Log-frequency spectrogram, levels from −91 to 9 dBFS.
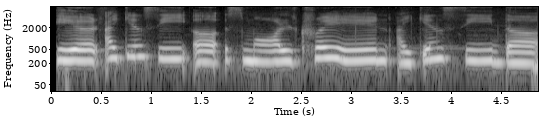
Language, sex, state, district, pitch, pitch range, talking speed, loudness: English, female, Maharashtra, Mumbai Suburban, 240 Hz, 225-265 Hz, 150 wpm, -16 LUFS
